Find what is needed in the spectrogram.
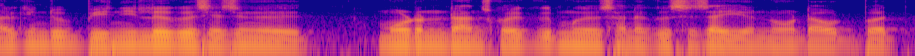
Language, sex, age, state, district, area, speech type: Bodo, male, 18-30, Assam, Kokrajhar, urban, spontaneous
